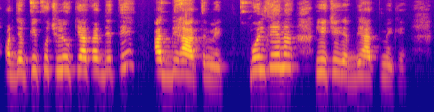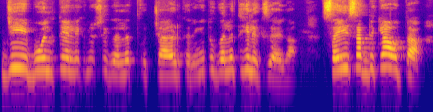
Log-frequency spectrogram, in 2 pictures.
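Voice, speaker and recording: A woman teaching an exam-prep spelling lesson, who asks the class questions and answers them herself and slowly stretches out the key words she stresses. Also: high voice.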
